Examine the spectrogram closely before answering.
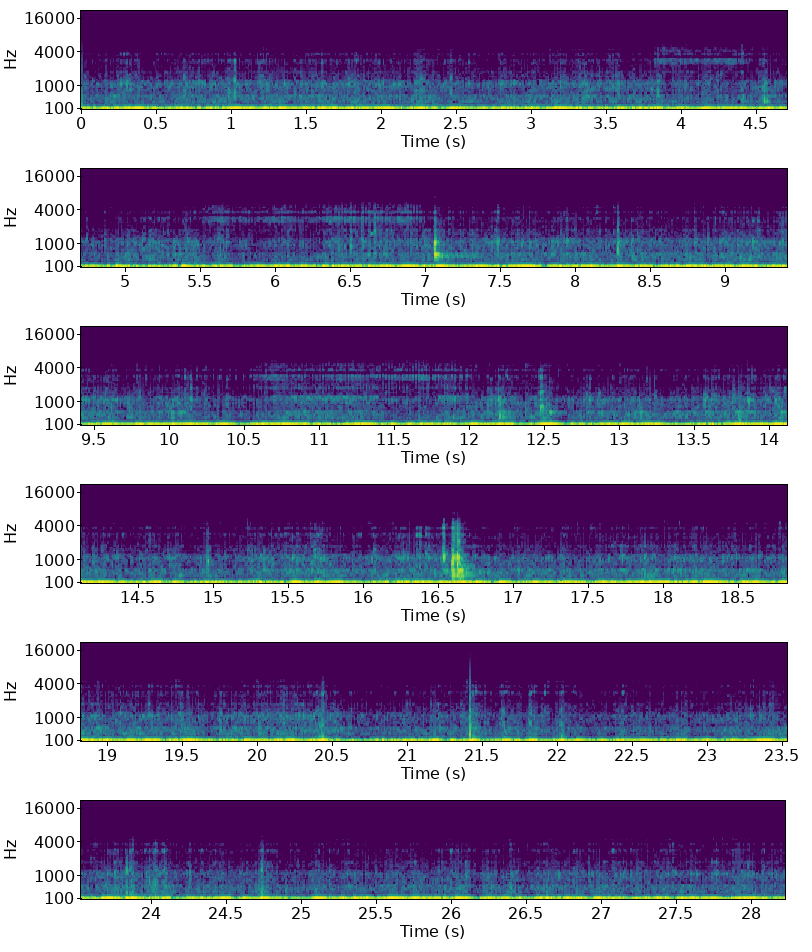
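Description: Cyclocross bike riding over a bumpy grass course, heard as a steady low rumble of wind and vibration on a handlebar-mounted camera, with a few sharp clicks and knocks from the bike.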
